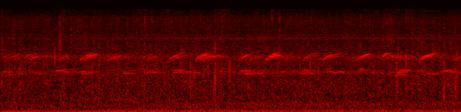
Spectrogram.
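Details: Coqui frogs calling through a tropical rain shower on the Big Island of Hawaii; repeated short chirped two-note calls, high and rising, from several frogs overlapping, with steady rain hiss and patter underneath.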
